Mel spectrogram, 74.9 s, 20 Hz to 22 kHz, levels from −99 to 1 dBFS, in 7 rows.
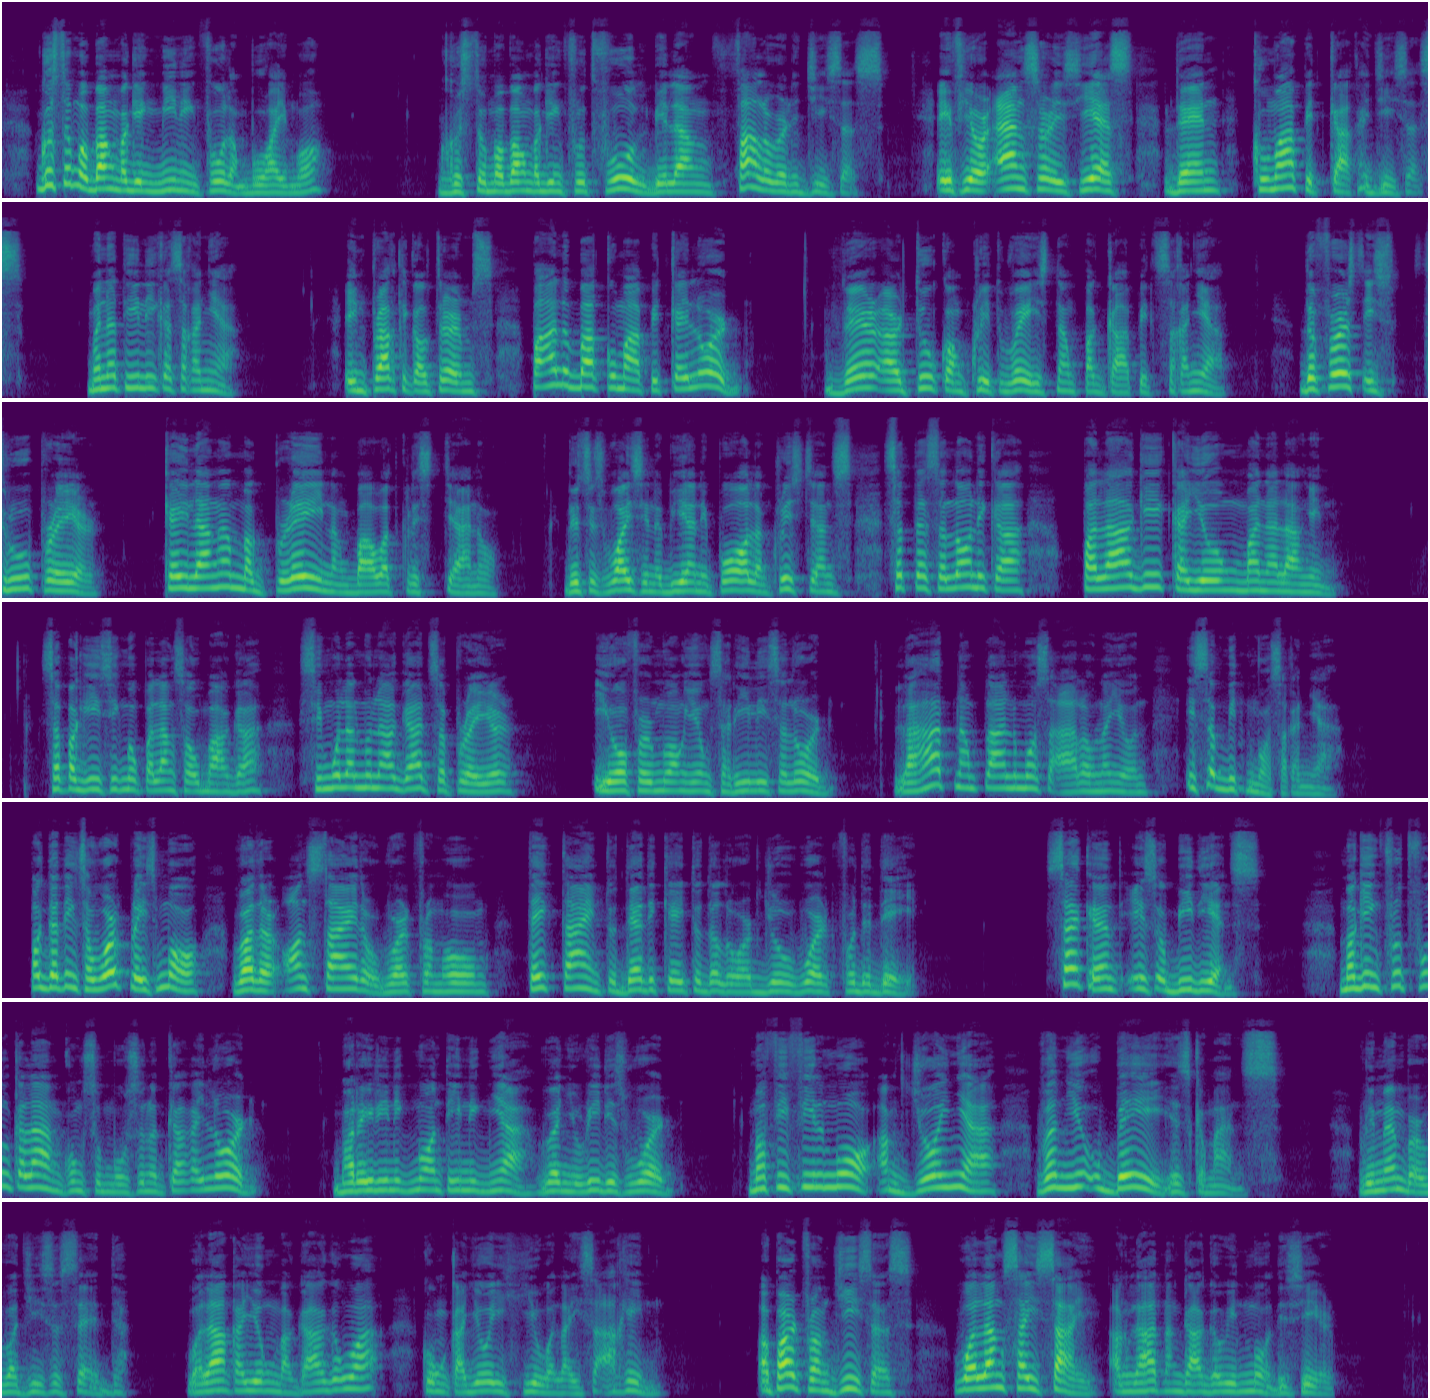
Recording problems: none

